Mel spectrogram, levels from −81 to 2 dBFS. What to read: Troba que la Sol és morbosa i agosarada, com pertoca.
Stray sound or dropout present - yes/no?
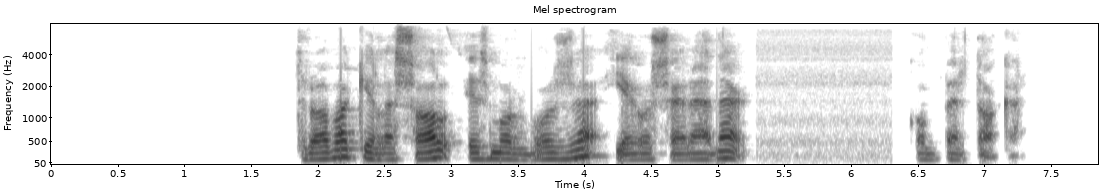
no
